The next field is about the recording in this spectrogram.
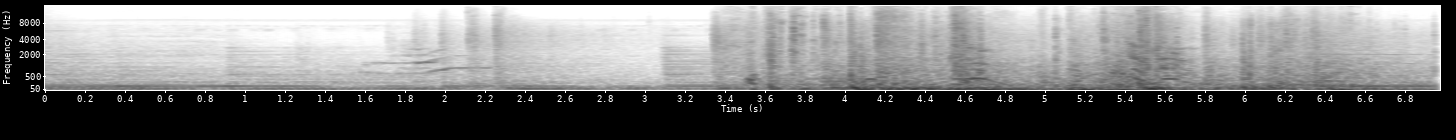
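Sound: cat meowing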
